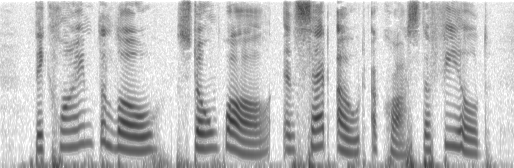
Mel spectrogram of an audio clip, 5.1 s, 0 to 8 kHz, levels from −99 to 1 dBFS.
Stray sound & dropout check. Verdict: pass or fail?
pass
